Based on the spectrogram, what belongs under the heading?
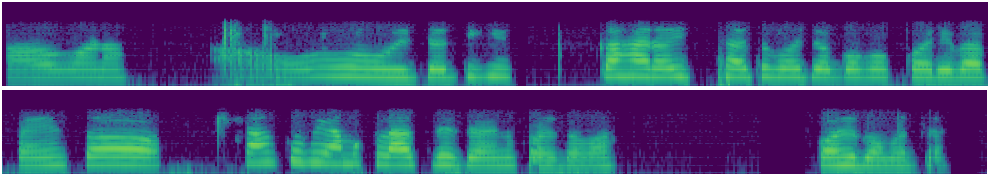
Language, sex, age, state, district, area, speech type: Odia, female, 18-30, Odisha, Sambalpur, rural, conversation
